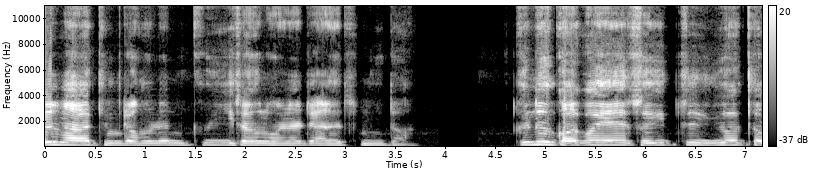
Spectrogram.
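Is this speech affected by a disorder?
Yes: brain lesion disability.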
